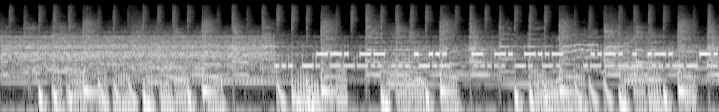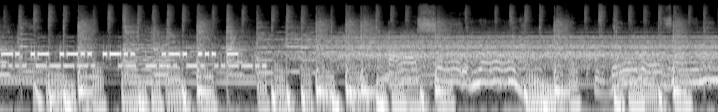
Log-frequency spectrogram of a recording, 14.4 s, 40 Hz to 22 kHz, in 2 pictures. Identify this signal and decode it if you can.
Morse code, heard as two keyed tones, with radio static and room echo. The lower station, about 35 wpm, 540 Hz: SN8SK 5NN 1369 AGN?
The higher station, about 35 wpm, 1050 Hz: GM ES TNX FER CALL RST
